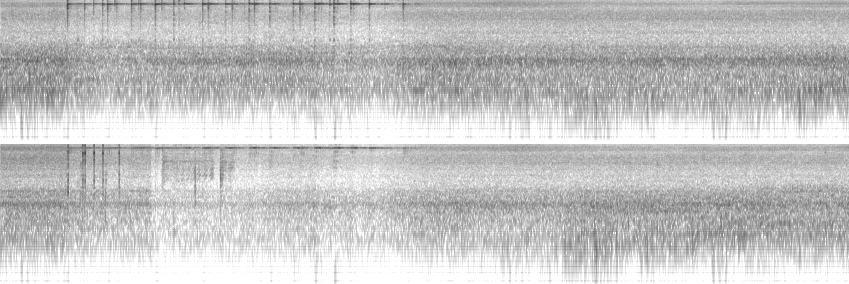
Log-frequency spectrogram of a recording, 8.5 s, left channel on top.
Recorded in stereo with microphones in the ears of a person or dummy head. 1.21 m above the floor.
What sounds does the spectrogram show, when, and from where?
0.7 s a bell: 60° left (ahead or behind), 0.8 m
